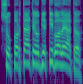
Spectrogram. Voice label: It Speech Quick Commands Ally Ship; World Of Warships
